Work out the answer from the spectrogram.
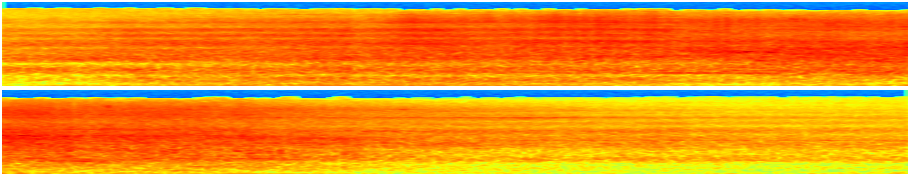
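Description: A Grand Central diesel passenger train passing at speed: the engine and wheel noise builds as it approaches, is loudest for a few seconds in the middle, then fades as it draws away.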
